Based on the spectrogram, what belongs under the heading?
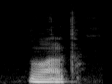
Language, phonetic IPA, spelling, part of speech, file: Polish, [vɔˈalka], woalka, noun, LL-Q809 (pol)-woalka.wav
